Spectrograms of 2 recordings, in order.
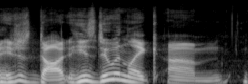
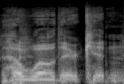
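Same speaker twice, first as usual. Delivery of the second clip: smooth flirt. Retold or imitated. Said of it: "and just goes".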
